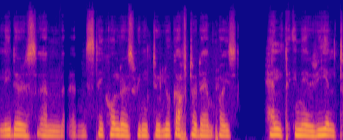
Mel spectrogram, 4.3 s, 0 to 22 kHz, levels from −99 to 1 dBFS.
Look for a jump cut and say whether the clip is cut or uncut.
uncut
